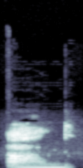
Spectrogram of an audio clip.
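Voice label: "and", Nigerian Pidgin, female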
